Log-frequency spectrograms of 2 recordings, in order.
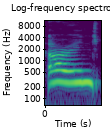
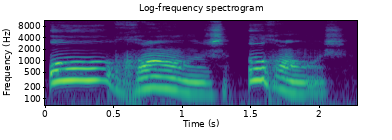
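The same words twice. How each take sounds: First: Said in the usual way. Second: Orange said the French way, oh-RAHNZH, slowly modelled; French accent. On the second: Shown as a demonstration. Teacher models the colour for learners, orange in French accent. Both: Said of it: "but you need your French accent".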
